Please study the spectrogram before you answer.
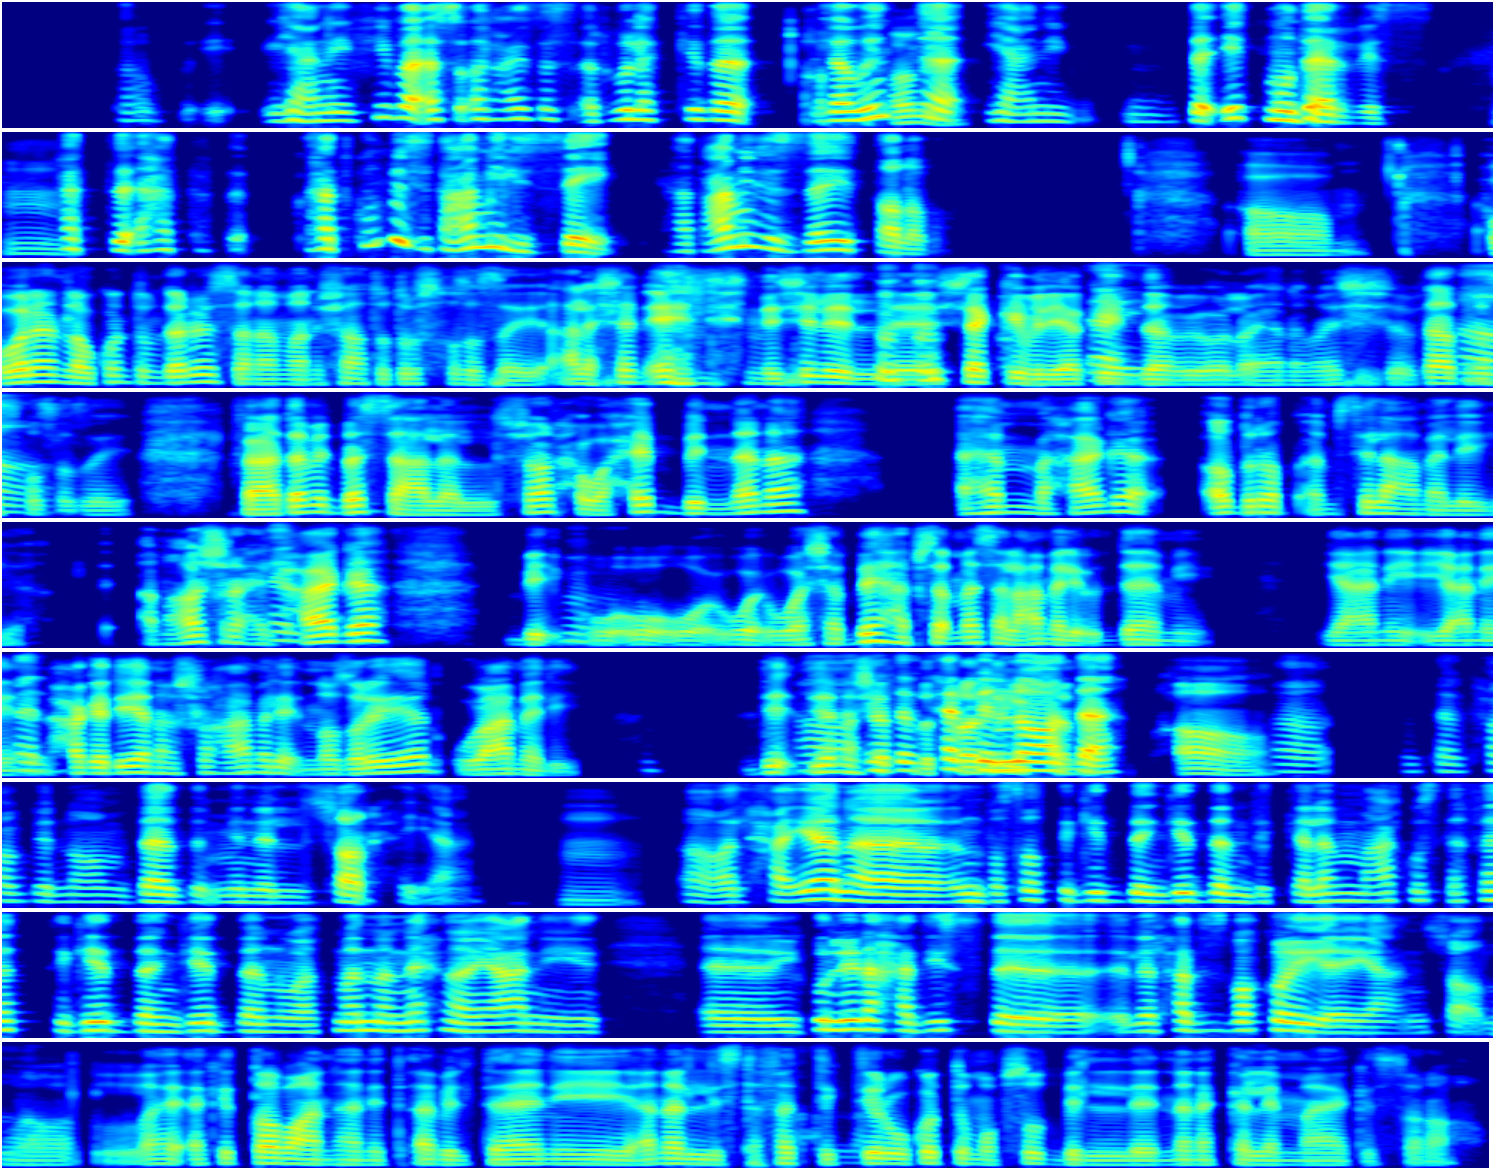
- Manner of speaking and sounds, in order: tapping; laugh; laughing while speaking: "علشان إيه، ن نشيل"; laugh; unintelligible speech; unintelligible speech
- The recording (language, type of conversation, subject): Arabic, podcast, إيه دور المُدرس اللي عمرك ما هتنساه؟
